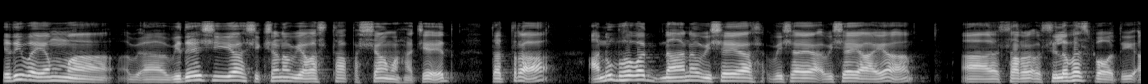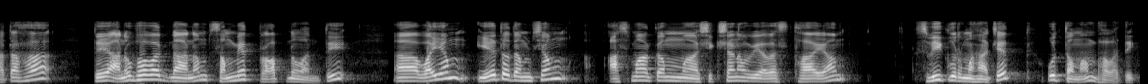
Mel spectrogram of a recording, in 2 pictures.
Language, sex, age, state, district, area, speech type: Sanskrit, male, 30-45, Karnataka, Chikkaballapur, urban, spontaneous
